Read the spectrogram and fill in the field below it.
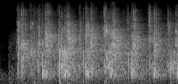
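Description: Audience at a forum on North Korean performing arts bursts into applause to welcome a speaker, dense close clapping starting abruptly and sustained, loud, with no talk over it.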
